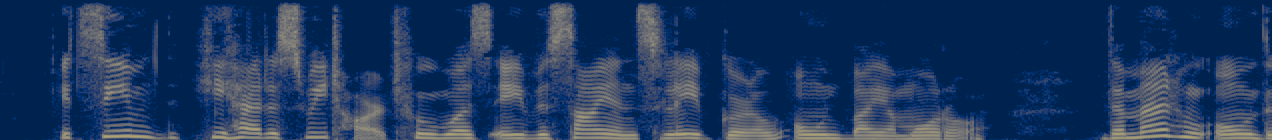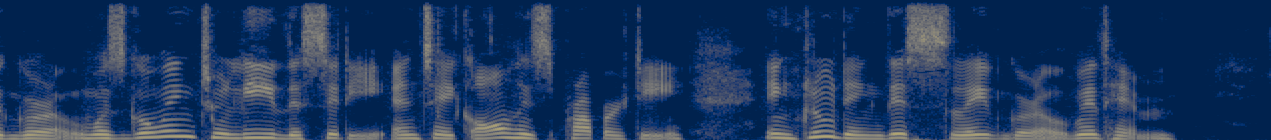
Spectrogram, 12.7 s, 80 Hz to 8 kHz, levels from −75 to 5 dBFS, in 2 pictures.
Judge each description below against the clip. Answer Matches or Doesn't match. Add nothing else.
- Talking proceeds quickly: Doesn't match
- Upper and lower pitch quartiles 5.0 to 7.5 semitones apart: Doesn't match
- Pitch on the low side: Doesn't match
